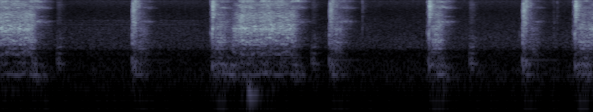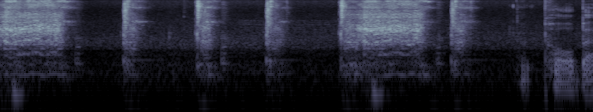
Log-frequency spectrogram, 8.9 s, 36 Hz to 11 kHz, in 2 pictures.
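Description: A GY6 engine on a Chinese Longjia scooter cranks over on a weak, worn-out battery in a series of short, labored starter bursts separated by pauses, loud and close.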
